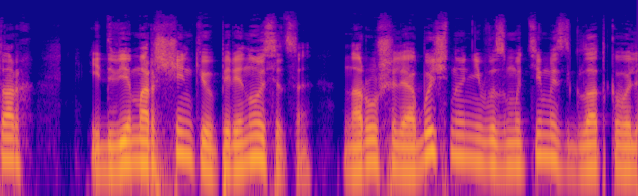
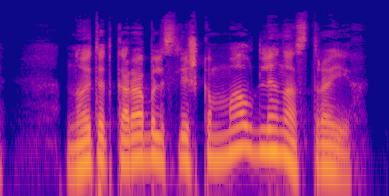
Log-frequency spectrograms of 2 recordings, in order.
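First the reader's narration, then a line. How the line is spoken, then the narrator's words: Soft. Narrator (Russian): мягко сказала Артемизия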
